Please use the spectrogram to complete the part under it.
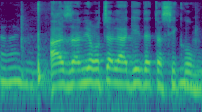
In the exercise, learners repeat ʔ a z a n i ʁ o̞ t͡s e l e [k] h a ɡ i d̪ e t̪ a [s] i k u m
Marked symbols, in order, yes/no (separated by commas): no, yes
